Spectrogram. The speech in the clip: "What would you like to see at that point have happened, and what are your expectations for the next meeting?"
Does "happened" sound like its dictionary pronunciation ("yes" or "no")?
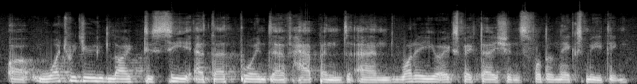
yes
